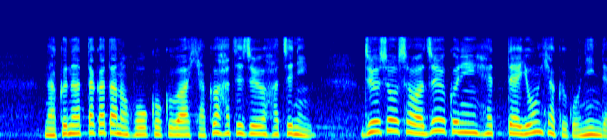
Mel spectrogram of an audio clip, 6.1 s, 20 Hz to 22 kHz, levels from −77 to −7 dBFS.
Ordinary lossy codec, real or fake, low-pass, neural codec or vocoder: none; real; 7.2 kHz; none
